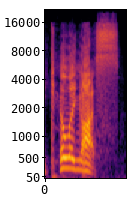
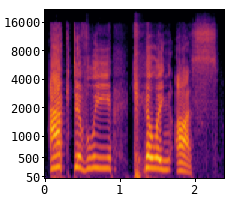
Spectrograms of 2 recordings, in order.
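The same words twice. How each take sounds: First: Killing slow and punched loud; stress on killing. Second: Higher, louder killing in the repeat; repeated stress on killing. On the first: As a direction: land hard on killing. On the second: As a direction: hammer killing home again. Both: Real, not acted.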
